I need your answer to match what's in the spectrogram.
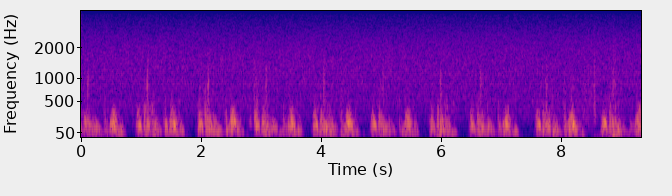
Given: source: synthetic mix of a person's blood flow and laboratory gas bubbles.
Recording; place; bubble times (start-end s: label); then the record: Doppler ultrasound of blood flow; precordium
2.79-2.97 s: bubbles
From the record:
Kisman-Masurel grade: 112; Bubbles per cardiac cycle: 1 to 2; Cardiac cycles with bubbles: 1 to 10%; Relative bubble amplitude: moderate (0.250 to 0.450); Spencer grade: 1 (occasional bubble signal discernible with the cardiac motion signal, with majority of cardiac periods free of bubbles); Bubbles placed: only in the low amplitude regions of the cardiac cycle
